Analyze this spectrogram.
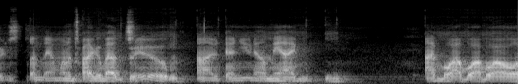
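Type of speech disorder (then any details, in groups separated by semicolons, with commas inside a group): Electrolarynx speech; laryngectomy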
